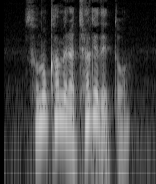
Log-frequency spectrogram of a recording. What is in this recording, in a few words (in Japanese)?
「ちゃげでる」, 旭弁 銚子弁; 壊れる; 壊れた; 「そのカメラちゃげでっと」; （訳）そのカメラ壊れてるよ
